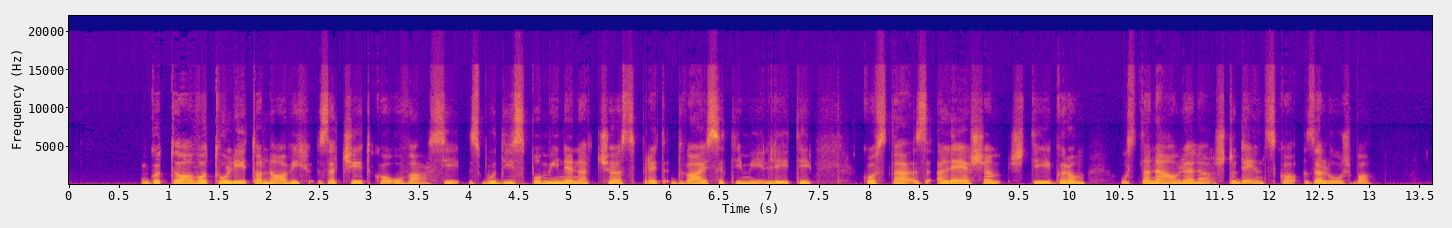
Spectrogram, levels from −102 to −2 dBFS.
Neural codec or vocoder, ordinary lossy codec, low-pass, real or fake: codec, 44.1 kHz, 7.8 kbps, DAC; Opus, 24 kbps; 19.8 kHz; fake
